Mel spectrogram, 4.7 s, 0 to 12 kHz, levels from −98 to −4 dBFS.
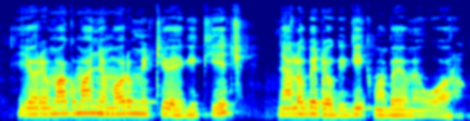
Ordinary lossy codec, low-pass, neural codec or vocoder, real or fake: MP3, 96 kbps; 10.8 kHz; none; real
